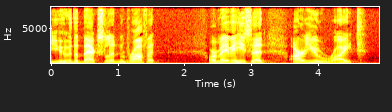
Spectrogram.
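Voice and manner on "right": stress placed on the word right. Rereading God's question to the prophet a different way: stress on 'right'. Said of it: "as opposed to being wrong".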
